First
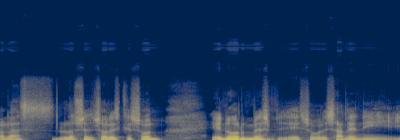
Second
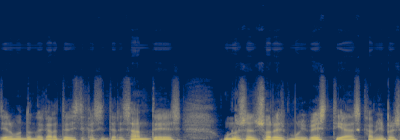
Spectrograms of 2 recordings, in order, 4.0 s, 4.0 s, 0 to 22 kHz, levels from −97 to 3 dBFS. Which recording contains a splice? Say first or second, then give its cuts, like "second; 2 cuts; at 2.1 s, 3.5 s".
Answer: first; 1 cut; at 2.8 s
